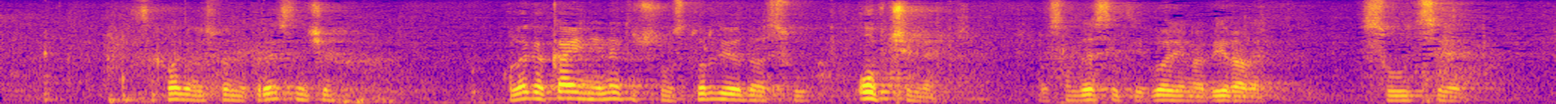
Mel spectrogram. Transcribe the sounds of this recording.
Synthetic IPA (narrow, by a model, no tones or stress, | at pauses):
z̥axʋaːʎujmɡospo̞d̪inepɾe̞t̪sed̪nit͡ɕe | ko̞le̞ːɡakajinjene̞t̪ot͡ʃnoust̪ʋr̩d̪io̞d̪asuo̞pt͡ʃine̞ | o̞samd̪e̞set̪iɡo̞d̪inabiːɾale | suːt̪se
